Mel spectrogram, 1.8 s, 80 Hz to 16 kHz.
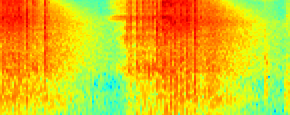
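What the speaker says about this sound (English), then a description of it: "I'm going to tighten both of the through bolts that go on the power steering rack" Wrench or ratchet tightening the through bolts on the power steering rack of a Pontiac G6, with two bursts of close clicking and metallic mechanism noise separated by a brief pause.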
